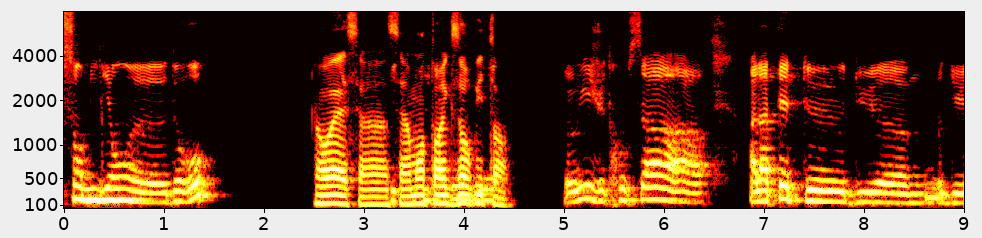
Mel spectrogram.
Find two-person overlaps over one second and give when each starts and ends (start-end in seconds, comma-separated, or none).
3.2-4.5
